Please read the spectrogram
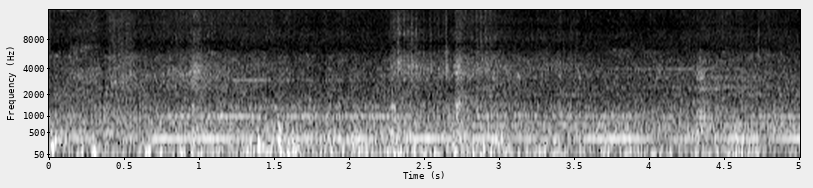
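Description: Restored PCC streetcar rolling away along the tracks: a low rumble with a few faint clicks, over a steady hum.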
